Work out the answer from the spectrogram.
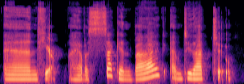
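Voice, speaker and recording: Casting: woman as affectionate dragon baker spouse for romance audio roleplay; low, gravelly, breathy, teasing. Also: lively intonation, dry recording, studio quality. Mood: playful, instructive. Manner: breathy, teasing, drawn-out, often dropping to a whisper. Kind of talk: intimate romantic audio roleplay addressed to listener.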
